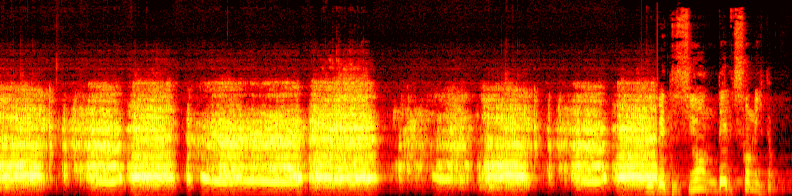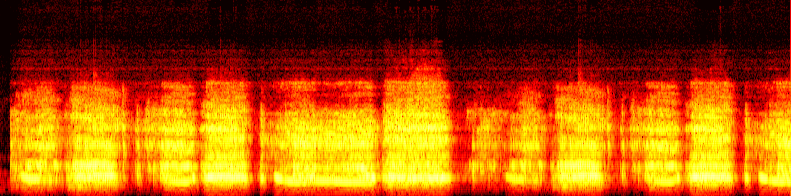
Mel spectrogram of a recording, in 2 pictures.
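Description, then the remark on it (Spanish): A rhinoceros vocalizes in a long series of loud, rumbling grunts and bellows, repeated in rhythmic bursts with a brief pause midway where a voice speaks. “Y la respuesta es... ¡El rinoceronte! Claro que sí, es del rinoceronte.”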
